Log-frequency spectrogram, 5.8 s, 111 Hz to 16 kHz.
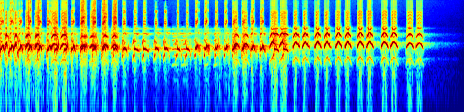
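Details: Eagles of a pair in Estonia at their seaside nest, February 2013, yelp in quick repeated notes that shift into clear, evenly spaced rising-falling calls before stopping abruptly.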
